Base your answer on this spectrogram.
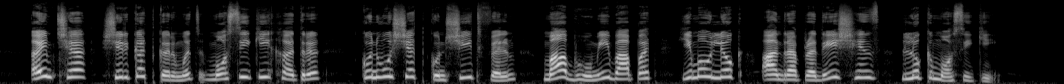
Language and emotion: Kashmiri, neutral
